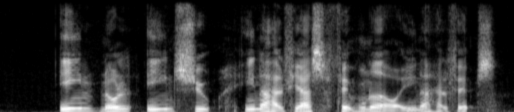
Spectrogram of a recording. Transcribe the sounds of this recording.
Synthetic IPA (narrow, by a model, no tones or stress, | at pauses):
e̝nːɔ̽le̝̰nsyʊ̰e̝ːnɒ̽ɦælfjæɐsfem̰ɦunɐð̞ˠɒʊe̝ːnɒɦælfem̰s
